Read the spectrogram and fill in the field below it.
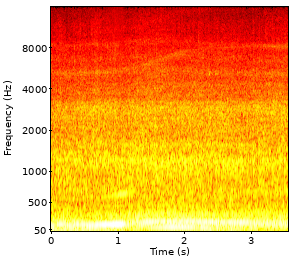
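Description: A Ford 6.0 Powerstroke diesel truck engine runs with a steady, low, even rumble, heard up close and alone.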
